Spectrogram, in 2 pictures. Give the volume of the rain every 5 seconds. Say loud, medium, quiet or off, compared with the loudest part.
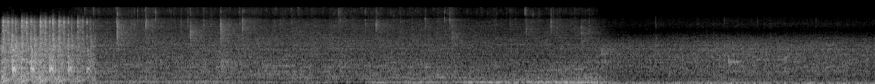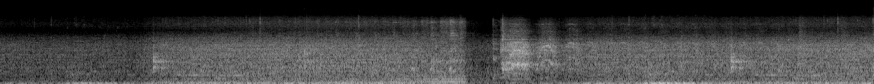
medium, medium, loud, loud.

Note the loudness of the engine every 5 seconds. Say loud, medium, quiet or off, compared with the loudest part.
loud, off, medium, quiet.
